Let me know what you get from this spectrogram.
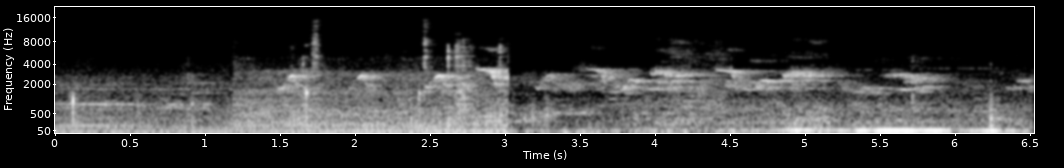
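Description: Small birds chirping in a quick run of short notes, with a few sharp clicks of a knife working a metal sinker mould in the first half and a low rumble near the end.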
